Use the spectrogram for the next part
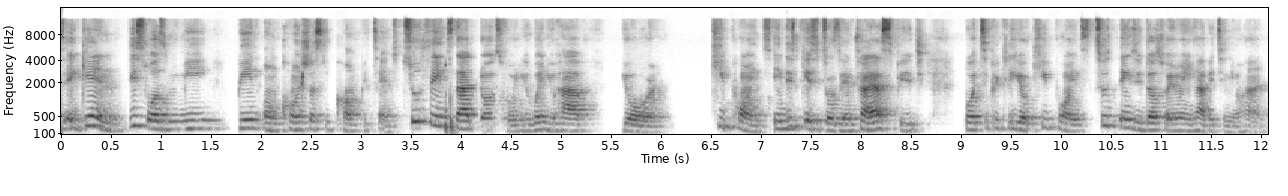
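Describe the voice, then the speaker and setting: Woman speaker, low loud voice, lively animated storytelling, roomy echo. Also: a little hiss or hum. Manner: animated storytelling with big swings in pitch and loudness. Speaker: motivational speaker. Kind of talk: storytelling talk at a breakfast meeting.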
